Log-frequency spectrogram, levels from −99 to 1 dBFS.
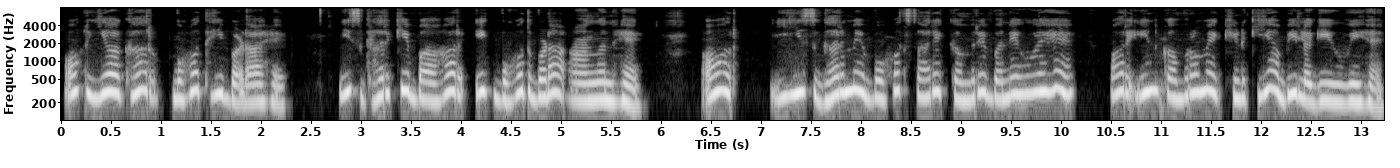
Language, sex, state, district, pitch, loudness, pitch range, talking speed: Hindi, female, Uttar Pradesh, Etah, 270 Hz, -16 LUFS, 230-300 Hz, 160 wpm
